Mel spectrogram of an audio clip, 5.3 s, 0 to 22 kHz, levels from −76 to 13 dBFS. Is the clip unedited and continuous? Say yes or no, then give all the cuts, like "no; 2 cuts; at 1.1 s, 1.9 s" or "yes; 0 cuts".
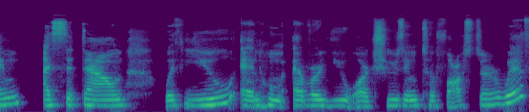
yes; 0 cuts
